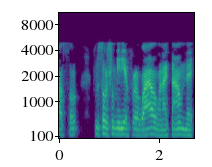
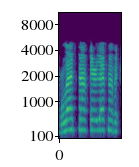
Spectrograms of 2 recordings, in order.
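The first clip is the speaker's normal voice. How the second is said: higher-pitched mock protest; mock complaining; 8 semitones higher than usual. Coach mimicking people who go on and on about fairness, mock complaining. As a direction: parody someone griping on and on.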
